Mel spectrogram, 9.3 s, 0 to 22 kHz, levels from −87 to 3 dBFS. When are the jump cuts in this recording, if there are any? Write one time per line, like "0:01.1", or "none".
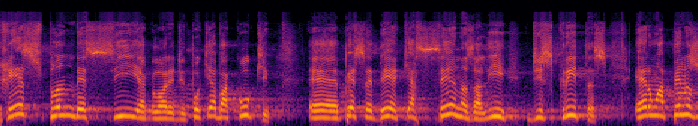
0:02.5
0:04.5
